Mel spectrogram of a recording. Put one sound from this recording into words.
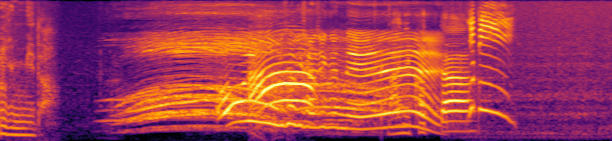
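A woman speaks with animation and a laughing tone.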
